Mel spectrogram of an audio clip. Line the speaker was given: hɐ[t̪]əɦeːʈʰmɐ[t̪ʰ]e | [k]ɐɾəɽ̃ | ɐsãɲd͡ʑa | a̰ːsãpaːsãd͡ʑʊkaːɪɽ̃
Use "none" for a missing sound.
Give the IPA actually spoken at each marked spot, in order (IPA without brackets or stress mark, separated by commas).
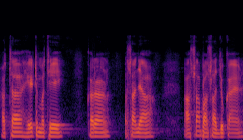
t̪ʰ, t̪ʰ, k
